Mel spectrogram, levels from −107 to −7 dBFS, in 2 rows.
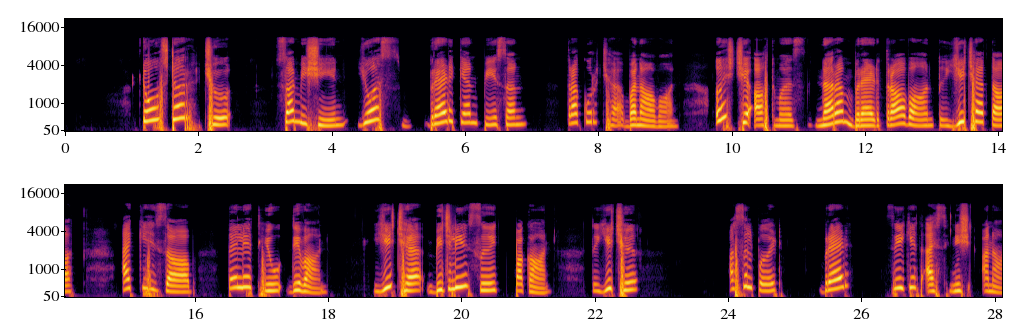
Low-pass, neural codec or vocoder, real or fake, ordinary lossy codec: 10.8 kHz; none; real; none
